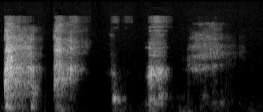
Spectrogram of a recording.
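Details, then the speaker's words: A child with croup (laryngotracheitis) gives several short, harsh, dry, guttural and very intense barking coughs; seal-like barking croup cough. "la tos perruna o de foca Entonces es una tos seca grut tural muy intensa Aquí está todos de foca cuando lo van a escuchar"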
